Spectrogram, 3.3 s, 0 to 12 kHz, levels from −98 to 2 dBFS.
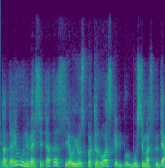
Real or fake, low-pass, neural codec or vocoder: fake; 10.8 kHz; codec, 24 kHz, 0.9 kbps, DualCodec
